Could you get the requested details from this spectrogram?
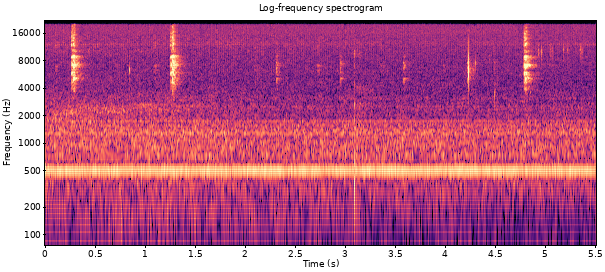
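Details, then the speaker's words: PlayStation 2 disc drive after reset: disc does quarter-rotation spins, then faint irregular clicking over low hum as it fails to read disc and goes to browser menu; dirty laser lens suspected, cleaning lens as fix. "You can hear some clicking going on. And yeah, straight to that same menu before. Can't read a disc."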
